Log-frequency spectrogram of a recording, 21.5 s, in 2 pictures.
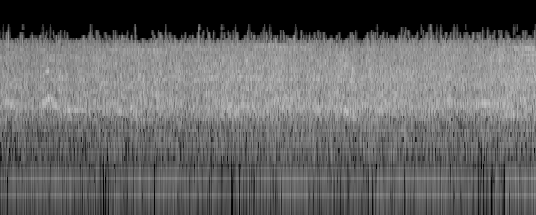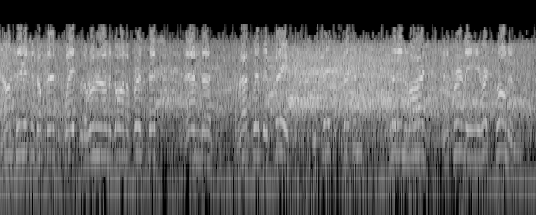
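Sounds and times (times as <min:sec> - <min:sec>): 
ballpark crowd yelling: 0:00.0 - 0:21.4
speech: 0:11.1 - 0:21.4.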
